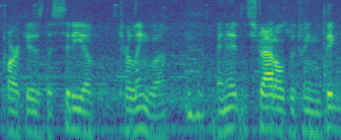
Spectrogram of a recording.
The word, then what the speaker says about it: Terlingua: Terlingua, which is in Big Bend Ranch State Park, so on the other side of Big Bend.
